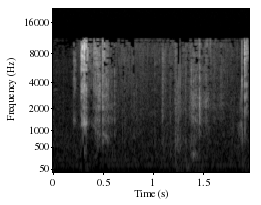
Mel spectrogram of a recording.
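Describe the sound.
A bite into a crunchy, salty dog treat: one sharp crunch, then a few lighter crackling crunches as the treat is chewed.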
